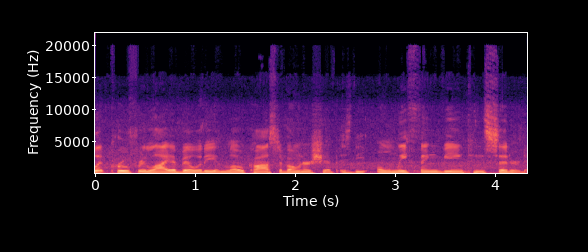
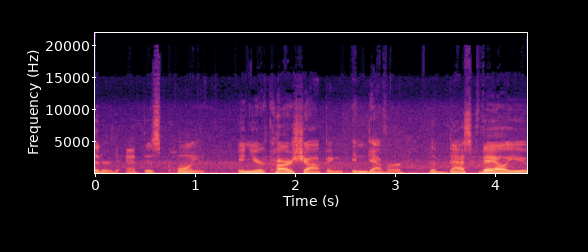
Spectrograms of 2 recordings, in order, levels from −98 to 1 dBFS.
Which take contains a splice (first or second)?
second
